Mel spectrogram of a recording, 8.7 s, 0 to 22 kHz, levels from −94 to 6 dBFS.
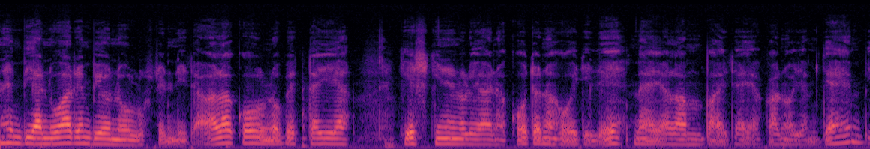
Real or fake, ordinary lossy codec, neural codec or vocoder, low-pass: fake; none; vocoder, 48 kHz, 128 mel bands, Vocos; 19.8 kHz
